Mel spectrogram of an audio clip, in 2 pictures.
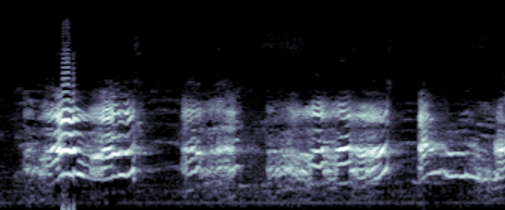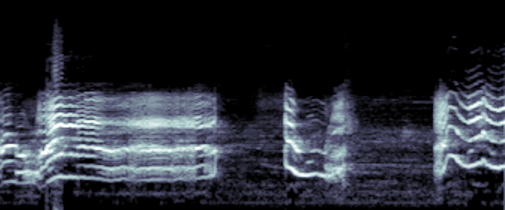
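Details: Miki, a pet dog, talks back with a run of whining, yodel-like vocal phrases, each bending up and down in pitch, delivered in bursts of about one to two seconds with brief pauses between.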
